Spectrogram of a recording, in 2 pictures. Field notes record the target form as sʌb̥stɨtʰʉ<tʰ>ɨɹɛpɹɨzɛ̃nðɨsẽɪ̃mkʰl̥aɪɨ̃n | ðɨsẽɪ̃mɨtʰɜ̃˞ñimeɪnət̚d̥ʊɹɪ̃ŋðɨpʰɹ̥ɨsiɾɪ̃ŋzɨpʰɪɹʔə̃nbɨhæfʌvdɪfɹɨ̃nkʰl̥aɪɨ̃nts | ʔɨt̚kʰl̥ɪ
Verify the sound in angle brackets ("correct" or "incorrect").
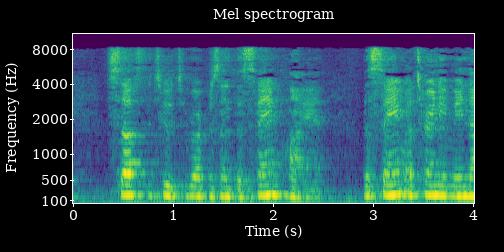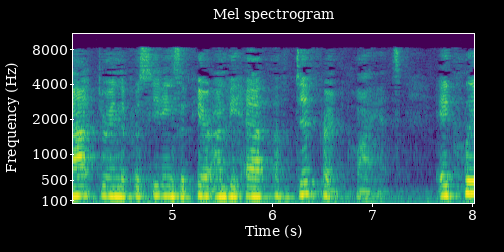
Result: correct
